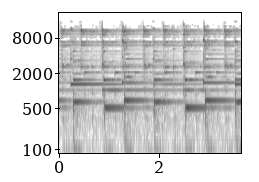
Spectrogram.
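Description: An electric keyboard plays a bright, chiming melody.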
